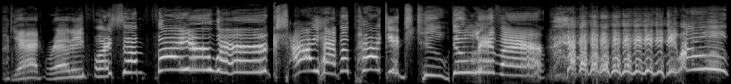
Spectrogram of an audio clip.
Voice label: ELF Evil, cartoon; animation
